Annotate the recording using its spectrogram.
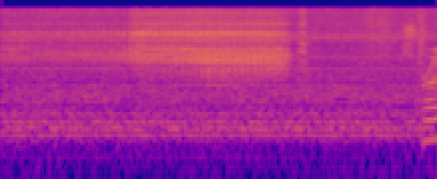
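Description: A chisel scrapes against spinning wood.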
